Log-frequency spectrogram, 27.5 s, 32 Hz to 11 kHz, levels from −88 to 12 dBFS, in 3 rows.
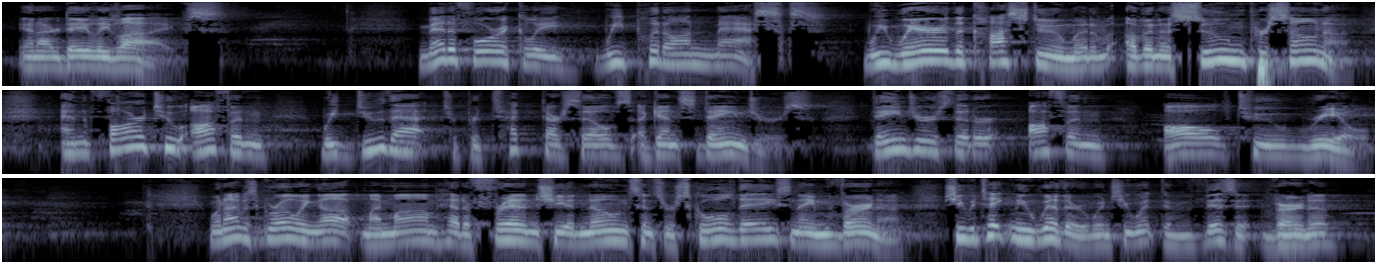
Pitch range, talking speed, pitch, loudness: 125-175 Hz, 150 wpm, 145 Hz, -26 LUFS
